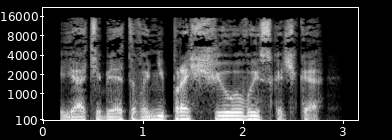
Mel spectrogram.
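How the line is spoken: Spoken through teeth. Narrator (Russian): процедил граф

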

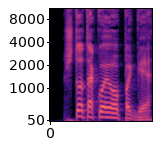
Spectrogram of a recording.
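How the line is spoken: Shout from the crowd. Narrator (Russian): выкрикнул кто-то из толпы

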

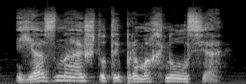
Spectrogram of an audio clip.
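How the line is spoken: Whispering. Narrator (Russian): зашептал он

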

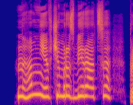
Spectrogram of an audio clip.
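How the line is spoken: Squeaky. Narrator (Russian): пропищал я

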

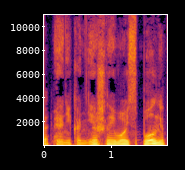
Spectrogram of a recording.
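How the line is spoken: Exclaimed. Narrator (Russian): воскликнул Томас Карлейль

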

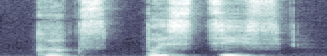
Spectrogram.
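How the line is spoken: Barely audible. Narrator (Russian): Еле слышно

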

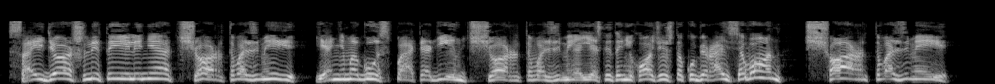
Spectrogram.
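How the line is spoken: Terrified shout from above. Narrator (Russian): крикнула сверху: полном испуге

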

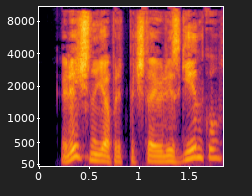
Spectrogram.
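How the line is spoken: Plain. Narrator (Russian): сказал Миша

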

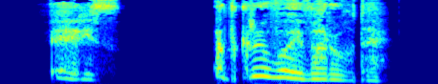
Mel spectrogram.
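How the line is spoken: Breathless exhale. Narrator (Russian): выдохнул я

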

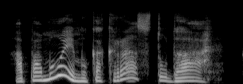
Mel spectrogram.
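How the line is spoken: Hmph. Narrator (Russian): хмыкнул Всеволод

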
